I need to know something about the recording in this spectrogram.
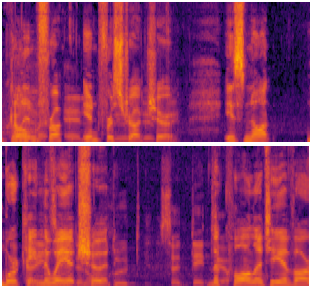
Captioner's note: speaking French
